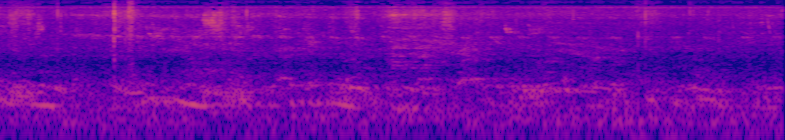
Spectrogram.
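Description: Pigeons coo softly in a loft, low rounded calls repeating at intervals over a faint steady background, with occasional chirps and a murmur of distant voices.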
